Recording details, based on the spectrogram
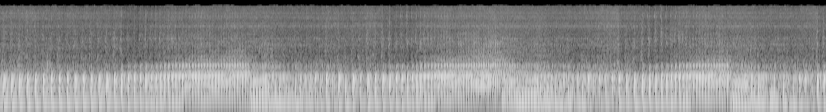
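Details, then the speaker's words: Suzuki Satria FU after service (worn camshaft, stock vacuum carb, oversized exhaust); single-cylinder pulls through several smooth throttle blips and settles cleanly, no stumble or hesitation; earlier hesitation fixed, normal running. "Terus kalau digiring dia jeda-jeda, sekarang sudah sembuh. Digiring pun enak, langsam, digas juga lebih powerfu"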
